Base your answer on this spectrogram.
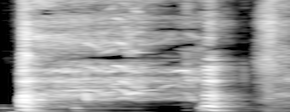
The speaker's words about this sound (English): I'm not coughing because I have. Nope. She's gagging. Anything. I'm gagging and my wine went down the wrong way.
